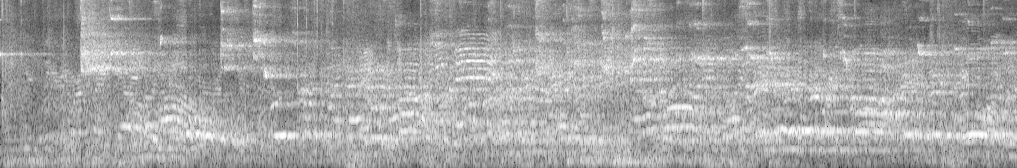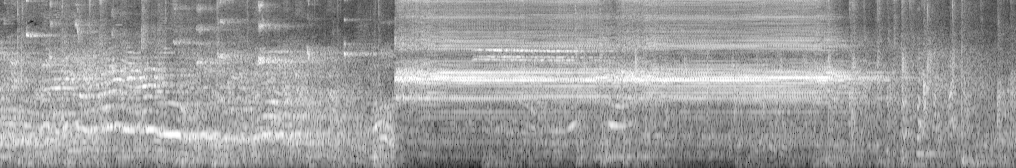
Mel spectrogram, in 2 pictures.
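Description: Basketball game in a large gym: players and spectators calling out, with the ball bouncing on the hardwood. About fourteen seconds in, a long steady buzzer sounds for about five seconds.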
